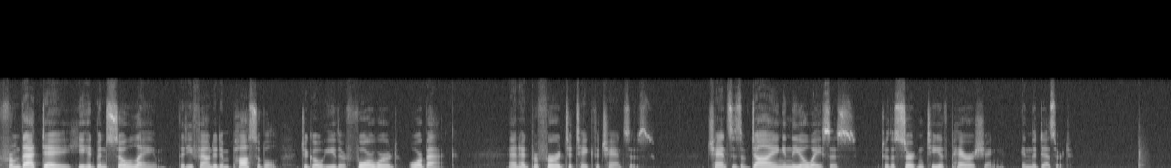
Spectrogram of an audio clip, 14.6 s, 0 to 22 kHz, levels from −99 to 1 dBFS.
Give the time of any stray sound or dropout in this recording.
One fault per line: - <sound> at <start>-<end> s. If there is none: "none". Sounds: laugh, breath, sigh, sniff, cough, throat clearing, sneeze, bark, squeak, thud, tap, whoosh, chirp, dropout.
- tap at 14.2-14.4 s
